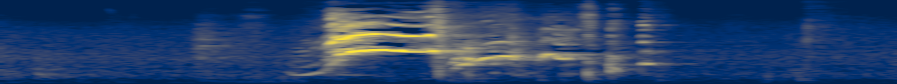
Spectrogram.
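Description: A person's high-pitched, wavering squeal that rises, holds, then falls away over about two seconds, starting about a second and a half in.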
